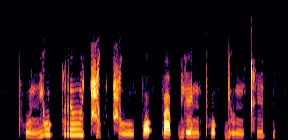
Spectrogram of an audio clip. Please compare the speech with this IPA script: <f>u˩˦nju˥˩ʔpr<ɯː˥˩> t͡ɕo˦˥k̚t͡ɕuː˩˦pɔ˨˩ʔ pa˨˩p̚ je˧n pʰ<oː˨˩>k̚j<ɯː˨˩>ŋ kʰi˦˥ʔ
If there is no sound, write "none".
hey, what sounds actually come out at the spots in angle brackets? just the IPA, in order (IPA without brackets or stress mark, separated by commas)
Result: pʰ, ɯː˥˩, o˨˩, ɯ˨˩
